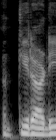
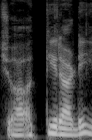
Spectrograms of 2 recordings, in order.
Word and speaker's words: Athiradi: तो दोस्तों अतिराडी फैल और इस वर्ड का मतलब है अतिराडी या फिर अतिरादी। अतिराडी या फिर अतिरादी जो भी आपको प्रोनाउंस करना है।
